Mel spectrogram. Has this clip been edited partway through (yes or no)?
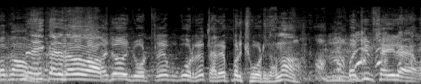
no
